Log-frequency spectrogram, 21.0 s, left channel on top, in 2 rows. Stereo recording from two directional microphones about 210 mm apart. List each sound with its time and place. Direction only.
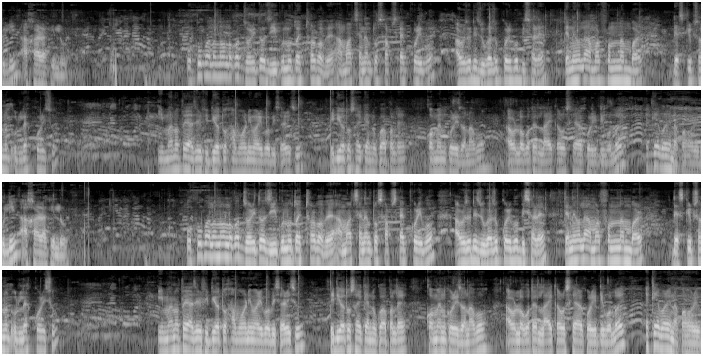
0.0 s speech: 50° right (ahead or behind)
3.1 s a man's voice: 40° right (ahead or behind)
12.8 s a man's voice: 30° right (ahead or behind); by 20.9 s 50° right (ahead or behind)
